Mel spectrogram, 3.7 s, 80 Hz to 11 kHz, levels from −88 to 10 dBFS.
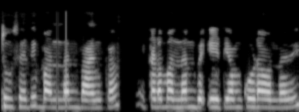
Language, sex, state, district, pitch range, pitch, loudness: Telugu, female, Telangana, Nalgonda, 230-240 Hz, 235 Hz, -15 LUFS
